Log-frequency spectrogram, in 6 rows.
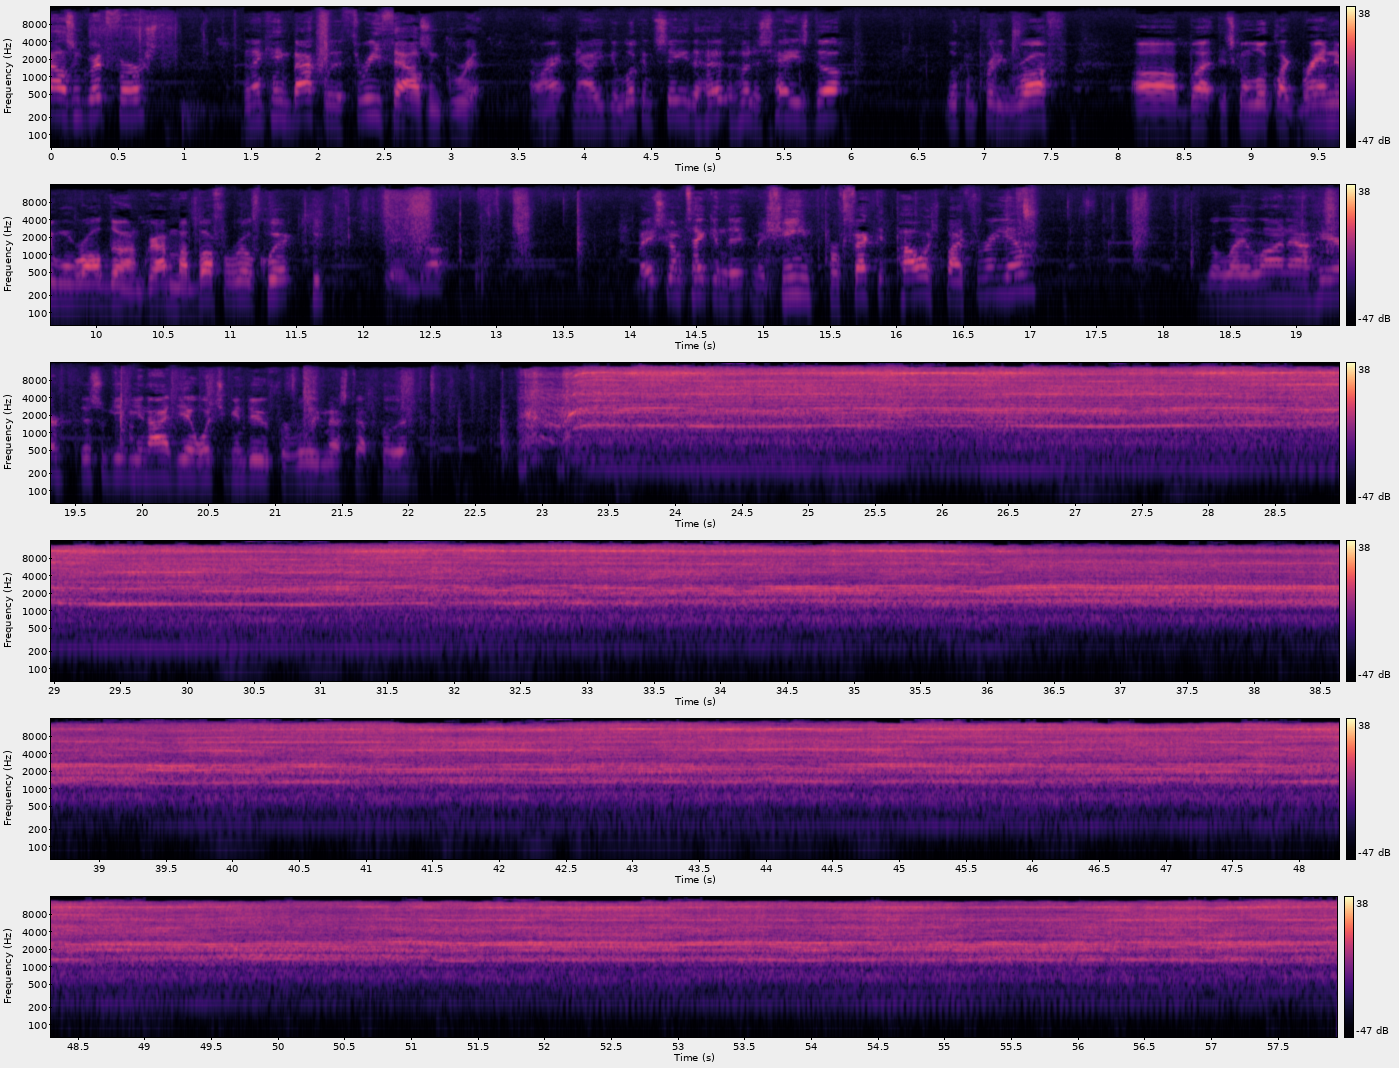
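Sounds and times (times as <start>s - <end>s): electric polisher whining: 17.8s - 57.9s.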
